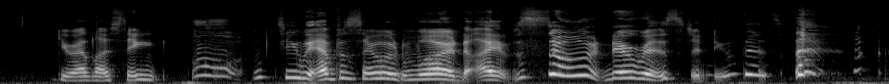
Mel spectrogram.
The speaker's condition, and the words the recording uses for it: Ataxia. It makes me spit when I talk or laugh.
